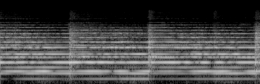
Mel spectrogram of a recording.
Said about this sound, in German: Wobei Graz auch anders kann, also durchaus majestätisch beim Grazer Dom. Den sehen wir von hier oben auch sehr schön, zwischen den Häusern der Altstadt so herausragen. Da hört sich das Glockengeläut schon gleich deutlich pompöser an.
